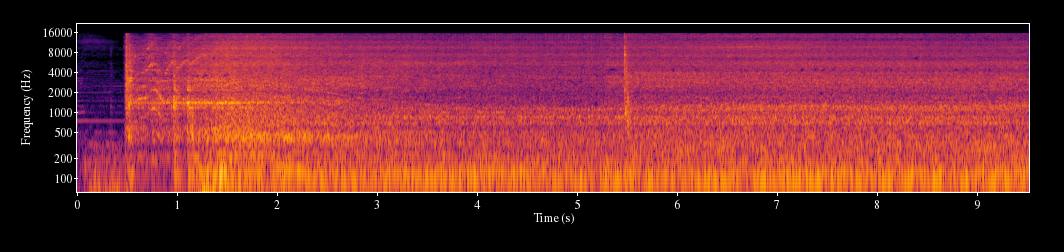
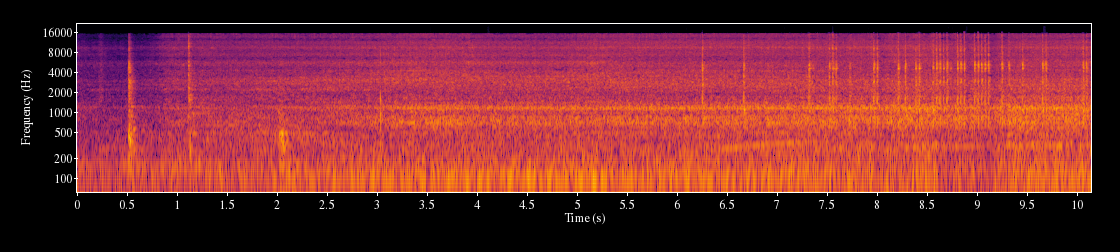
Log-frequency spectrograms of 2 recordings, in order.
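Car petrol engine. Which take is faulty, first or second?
second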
